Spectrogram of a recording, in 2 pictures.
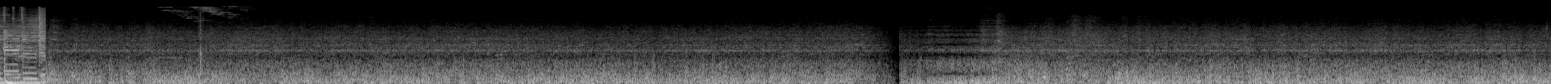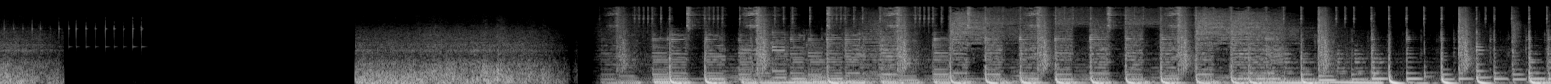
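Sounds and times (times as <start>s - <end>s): train wheels rumbling on track: 0.2s - 16.1s.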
